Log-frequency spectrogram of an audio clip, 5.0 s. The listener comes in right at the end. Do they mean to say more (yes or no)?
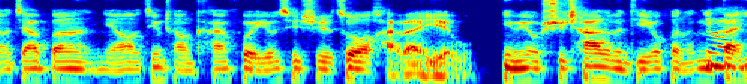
no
